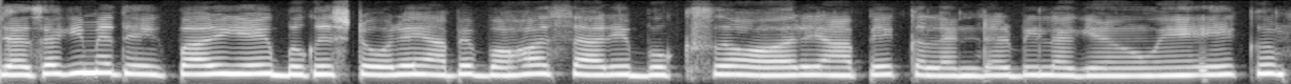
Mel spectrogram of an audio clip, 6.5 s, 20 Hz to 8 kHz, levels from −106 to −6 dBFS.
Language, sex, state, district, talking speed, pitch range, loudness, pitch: Hindi, female, Chhattisgarh, Sukma, 230 wpm, 245-275 Hz, -12 LUFS, 260 Hz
